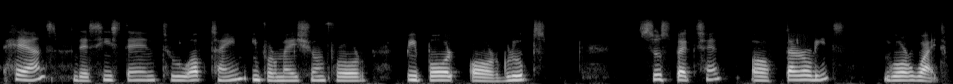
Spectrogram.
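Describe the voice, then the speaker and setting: A woman in her twenties, a Spanish speaker and English student, speaking careful, halting English on a video call. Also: mid-range voice, dark tone, dry recording. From Colombia. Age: 20s. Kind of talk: introduction and answer in class discussion. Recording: muffled video call audio.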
